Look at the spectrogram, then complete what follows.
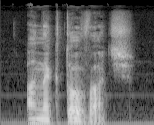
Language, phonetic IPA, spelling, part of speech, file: Polish, [ˌãnɛkˈtɔvat͡ɕ], anektować, verb, Pl-anektować.ogg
